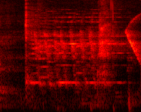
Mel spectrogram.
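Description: Faint electronic quiz sound effect: a steady tone for about a second and a half, then a falling swoop near the end as a contestant's buzzer goes off.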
